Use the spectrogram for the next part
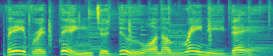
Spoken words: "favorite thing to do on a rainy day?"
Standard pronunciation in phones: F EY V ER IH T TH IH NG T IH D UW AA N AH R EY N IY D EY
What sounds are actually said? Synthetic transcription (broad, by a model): F EY V ER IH T TH IH NG T IH D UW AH N AH R EY N IY D EY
